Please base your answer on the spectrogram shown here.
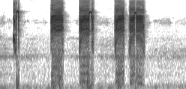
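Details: Black francolin, known locally as Kala Teetar, calling: one short harsh note, then four longer rasping bursts in quick succession over about a second and a half. The sound is loud and close, with no other sounds.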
